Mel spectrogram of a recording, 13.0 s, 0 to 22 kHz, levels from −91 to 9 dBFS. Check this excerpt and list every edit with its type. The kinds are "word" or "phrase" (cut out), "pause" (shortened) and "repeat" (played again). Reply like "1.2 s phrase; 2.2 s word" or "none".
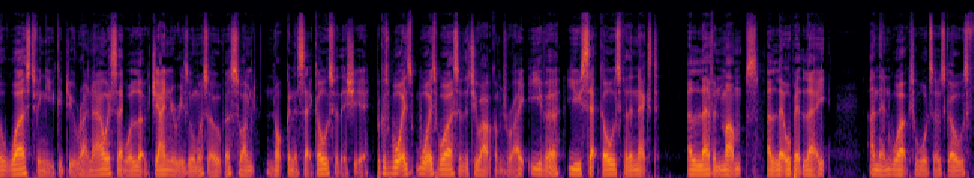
1.6 s word; 3.4 s word; 5.0 s pause; 7.5 s pause; 10.2 s pause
